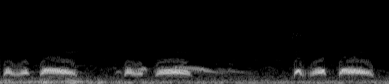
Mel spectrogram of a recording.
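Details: Spotted dove, calling while used to lure wild doves on the ground, delivers a few deep, rounded coos, one trailing off into a long fading slur, over low rumbling noise.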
